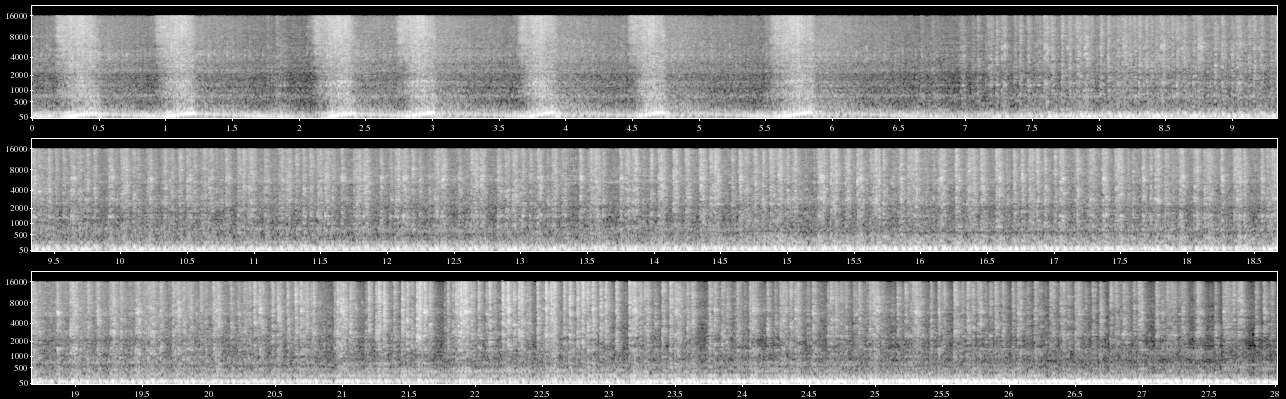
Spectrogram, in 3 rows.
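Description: Carbureted Ford 5.0 V8 with a B303 cam and long-tube headers, running just after being fired up following an intake swap. The throttle is blipped about six quick times in the first six seconds, then the engine settles to a steady idle that grows a little louder near the end.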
